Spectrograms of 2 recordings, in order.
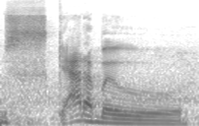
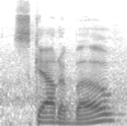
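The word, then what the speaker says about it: Skattebo: And in addition to to Jackson Dart, we also can't forget about Cam Scataboo.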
